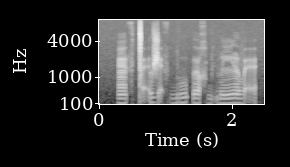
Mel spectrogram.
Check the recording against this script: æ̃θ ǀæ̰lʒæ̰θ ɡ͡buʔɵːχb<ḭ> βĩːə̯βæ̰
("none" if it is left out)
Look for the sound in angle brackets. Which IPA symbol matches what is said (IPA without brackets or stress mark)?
ḭ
